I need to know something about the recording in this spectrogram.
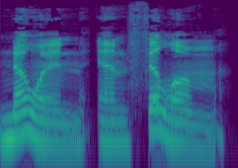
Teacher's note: many Aussies add a vowel to words like known and film, making them sound like known and film. · Term: apenthesis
